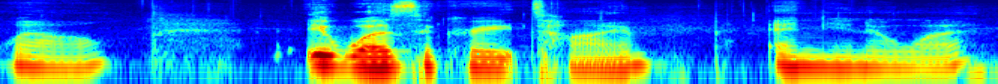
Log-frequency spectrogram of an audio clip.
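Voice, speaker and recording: A woman hosting a live radio health show, effusive and quick to laugh. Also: fairly low pitch, fairly even intonation, vocal fry, dark tone, dry recording. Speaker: host.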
